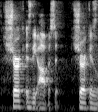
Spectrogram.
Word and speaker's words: Shirk: So sherk is a very like coarse uh grading word sherk. sherk and it's sort of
